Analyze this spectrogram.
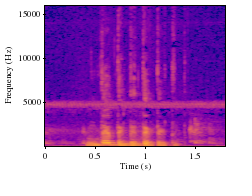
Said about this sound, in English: That sounds like one of them crickets.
